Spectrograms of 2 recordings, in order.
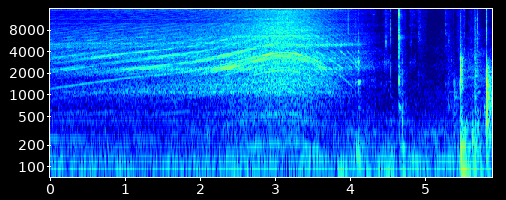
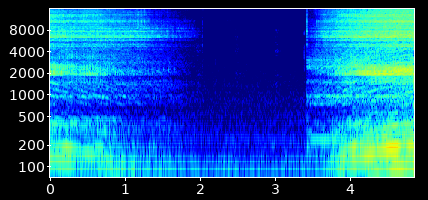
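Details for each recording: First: Dremel rotary carving tool run at low speed through a variac: even motor whine rising and easing as speed is turned, no surging, then stopping amid handling clicks; normal low-speed running. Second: Brushed-motor power carving tool on a fan/dimmer switch speed control: high motor whine winds down and nearly drops out then spins back up fast; won't run at low speed on the dimmer, this is about the slowest it runs.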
